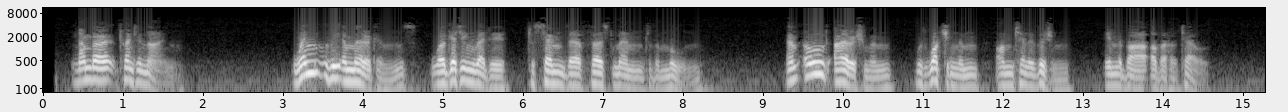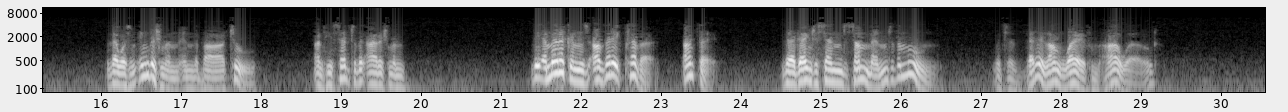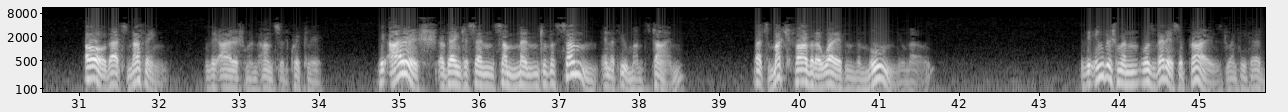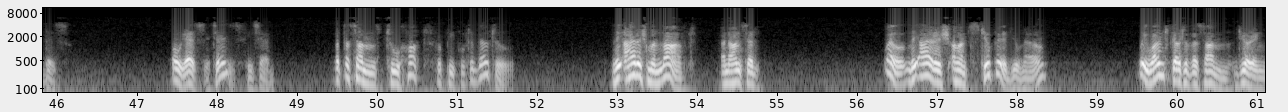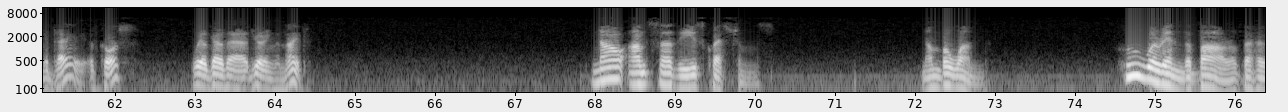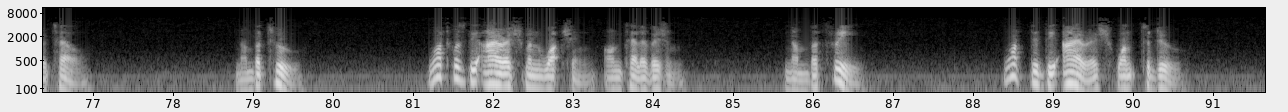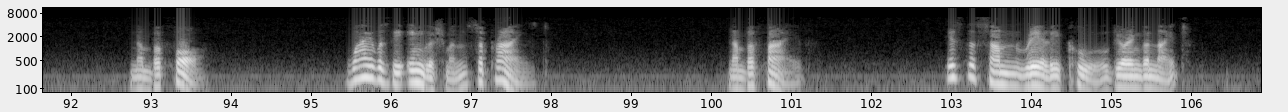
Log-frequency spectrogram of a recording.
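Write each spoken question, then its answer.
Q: Who were in the bar of the hotel?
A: An old Irishman and an Englishman

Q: What was the Irishman watching on television?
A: The Americans getting ready to send their first men to the moon

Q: What did the Irish want to do?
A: Send some men to the sun

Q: Why was the Englishman surprised?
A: Because the Irishman said the Irish were going to send men to the sun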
